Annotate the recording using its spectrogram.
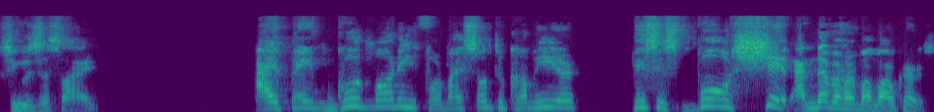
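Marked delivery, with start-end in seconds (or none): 1.9-5.9 put-on accent of the Dominican Republic. Retelling mom confronting the school over her son: imitating mom's thick accent. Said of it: "with her thick ass accent".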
